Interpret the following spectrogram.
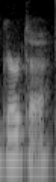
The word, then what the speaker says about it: Goethe: the master poet gerta spelled weird but is pronounced gerta presented as a play but it's really more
